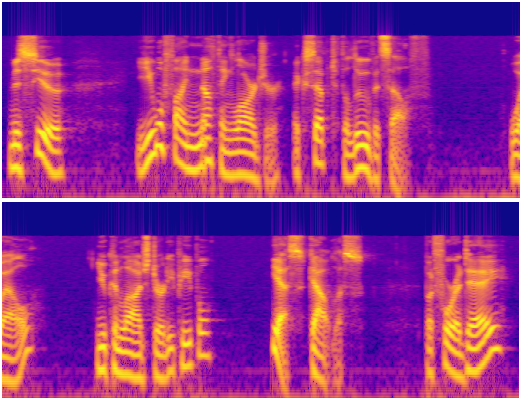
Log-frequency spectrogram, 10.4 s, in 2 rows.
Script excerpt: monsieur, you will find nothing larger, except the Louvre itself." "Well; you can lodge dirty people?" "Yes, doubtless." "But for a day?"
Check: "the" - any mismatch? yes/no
no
